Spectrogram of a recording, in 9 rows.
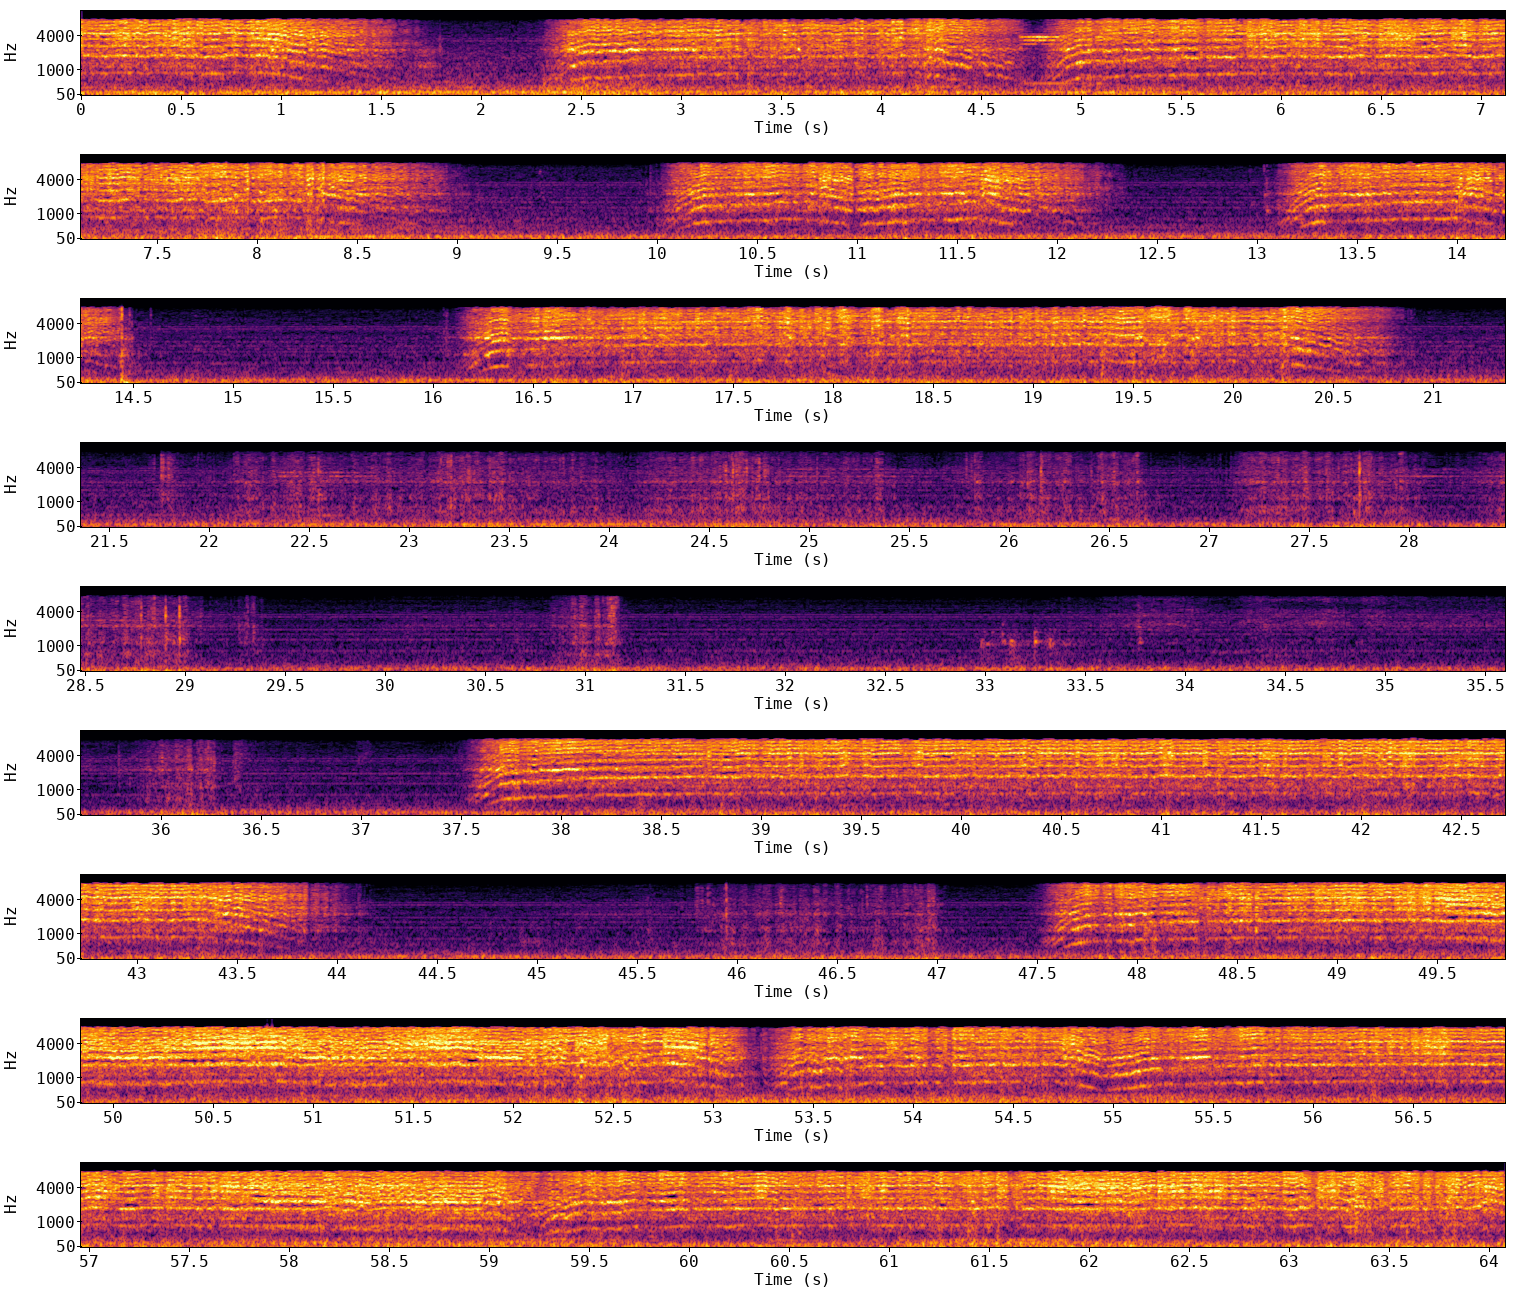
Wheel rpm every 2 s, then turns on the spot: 140, 160, 140, 230, 60, 140, 70, 30, 170, 230, 60, 20, 20, 20, 10, 10, 0, 0, 20, 210, 230, 200, 0, 30, 210, 220, 180, 190, 230, 190, 230, 230.
22-30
